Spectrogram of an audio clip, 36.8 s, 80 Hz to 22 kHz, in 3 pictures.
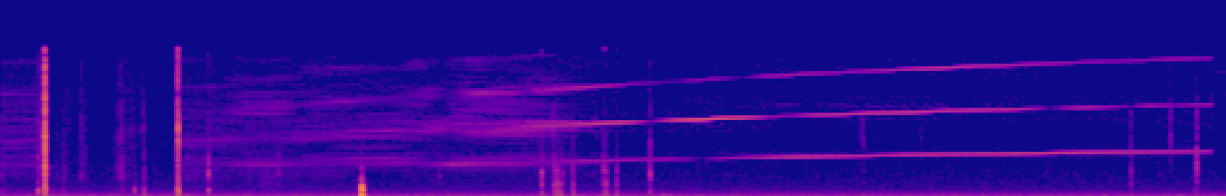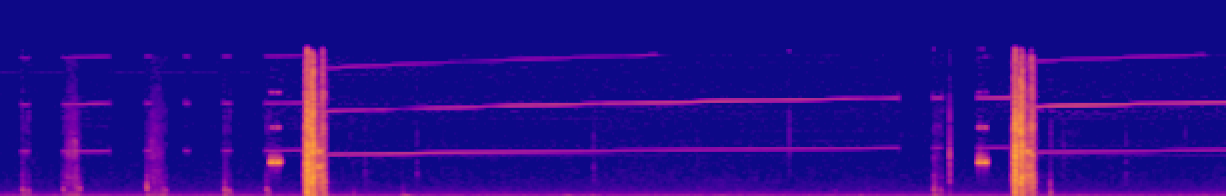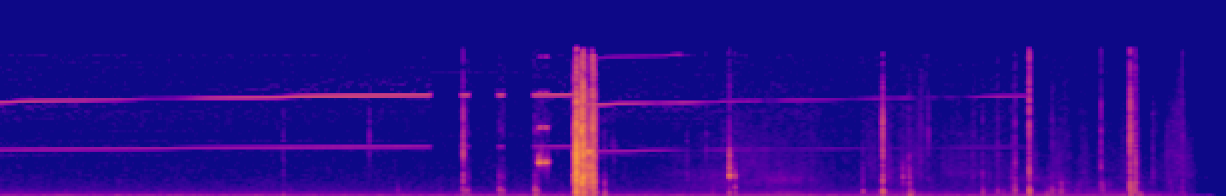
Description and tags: Canon DOS D30 (3x with flash)
A Canon DOS D30. This is a nice digital camera.
Auto focus sounds two beeps and SLR shutter click. Three shots with flash on. I'm pretty sure this camera is making these sounds naturally (mechanically) and the shutter click is not synthesized.
This is a similar sound to "Canon DOS D30 (single)" but with the high pitched flash. Notice how the flash sound stops when the auto focus servo engages.
AKG condenser microphone M-Audio Delta AP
